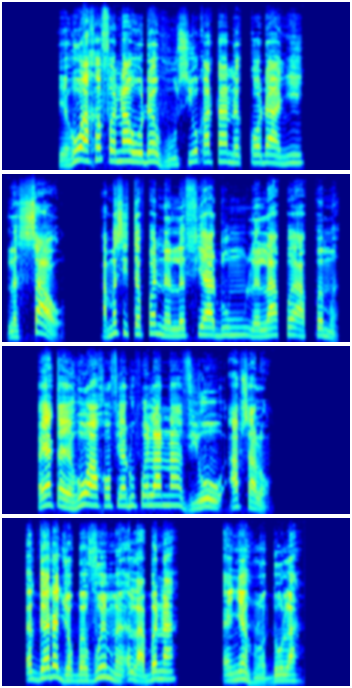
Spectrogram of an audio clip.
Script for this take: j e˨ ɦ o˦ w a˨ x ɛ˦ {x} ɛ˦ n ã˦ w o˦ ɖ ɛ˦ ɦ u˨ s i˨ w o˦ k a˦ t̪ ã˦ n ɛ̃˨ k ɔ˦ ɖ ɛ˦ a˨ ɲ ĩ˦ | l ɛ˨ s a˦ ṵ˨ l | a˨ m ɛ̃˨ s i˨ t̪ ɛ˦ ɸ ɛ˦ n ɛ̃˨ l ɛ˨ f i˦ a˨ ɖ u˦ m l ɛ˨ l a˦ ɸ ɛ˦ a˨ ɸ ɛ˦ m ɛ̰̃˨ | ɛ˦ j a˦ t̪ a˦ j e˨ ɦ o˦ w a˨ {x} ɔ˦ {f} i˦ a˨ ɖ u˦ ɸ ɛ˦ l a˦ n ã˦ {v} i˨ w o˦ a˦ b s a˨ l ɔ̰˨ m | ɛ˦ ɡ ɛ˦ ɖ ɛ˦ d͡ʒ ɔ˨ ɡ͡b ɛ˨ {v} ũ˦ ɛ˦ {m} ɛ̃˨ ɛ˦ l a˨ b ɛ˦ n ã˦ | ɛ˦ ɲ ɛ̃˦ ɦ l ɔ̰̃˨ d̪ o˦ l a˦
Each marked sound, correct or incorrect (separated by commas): incorrect, correct, correct, correct, correct, correct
